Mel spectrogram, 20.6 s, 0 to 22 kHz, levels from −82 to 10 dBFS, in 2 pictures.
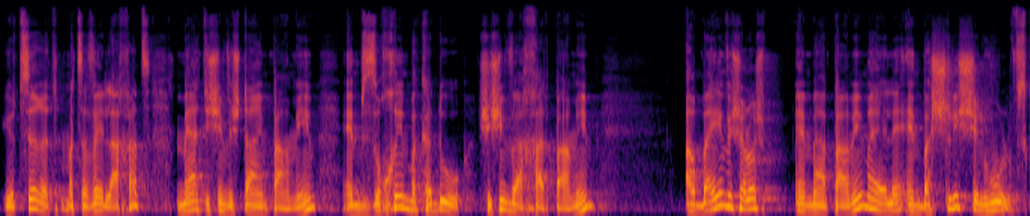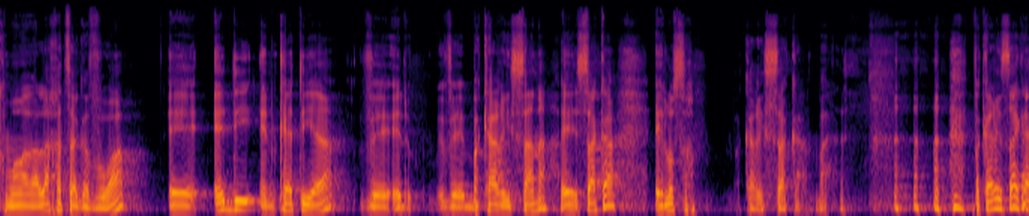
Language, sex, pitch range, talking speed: Hebrew, male, 115-165 Hz, 100 wpm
